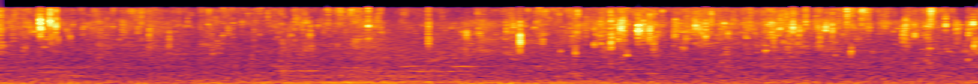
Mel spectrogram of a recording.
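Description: Water sprays from a hand shower and splashes onto feet in a basin.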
